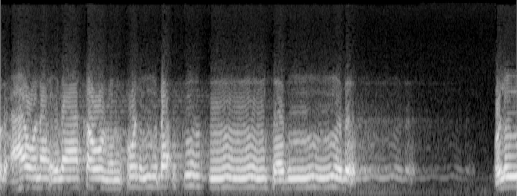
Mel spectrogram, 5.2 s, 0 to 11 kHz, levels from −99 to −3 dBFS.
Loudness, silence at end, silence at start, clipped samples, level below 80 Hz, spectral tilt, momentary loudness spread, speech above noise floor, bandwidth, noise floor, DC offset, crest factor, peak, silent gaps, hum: -17 LUFS; 0 s; 0 s; under 0.1%; -62 dBFS; -9.5 dB/octave; 6 LU; 41 dB; 3.3 kHz; -58 dBFS; under 0.1%; 14 dB; -4 dBFS; none; none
